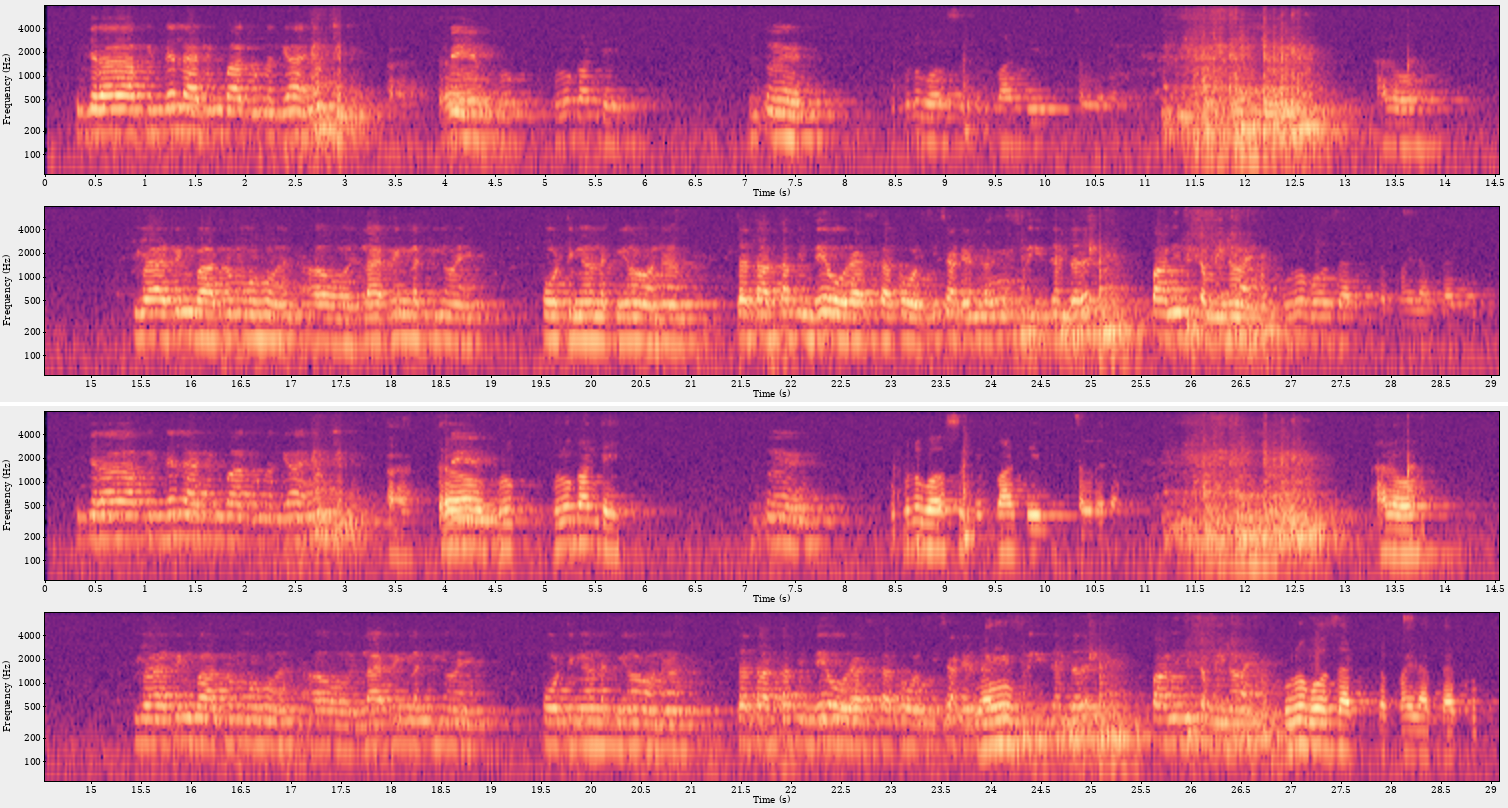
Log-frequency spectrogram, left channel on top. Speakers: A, on the left; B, on the right.
A: ਜਿਹਰਾ ਪੀਂਦੇ ਲੈਟਰਿਨ ਬਾਥਰੂਮ ਲੱਗਿਆ ਹੈ ਨਾ
B: ਹਾਂ
A: ਫੇਰ
B: ਗੂ ਗੁਰੂਕੋਲ ਡੀ
A: ਅ
B: ਲ ਬਸਨ ਬਾਦ ਨਹੀਂ ਸਕਦੇ।
A: <inaudible>
B: ਹੈਲੋ,
A: ਲੈਟਰਟਰਿਨ ਬਾਥਰੂਮ ਉਹ ਲੈਟਰਿਨ ਲੱਗੀ ਹੋਏ। ਪੋਟੀਆਂ ਲੱਗੀਆਂ ਹੋਣ ਤਾਂ ਤਾਂ ਪੀਂਦੇ ਹੋਰ ਇਸ ਤਰਾ ਸਾਡੇ ਅੰਦਰ
B: ਨਹੀਂ
A: ਸਰੀਰ ਦੇ ਅੰਦਰ ਪਾਣੀ ਦੀ ਕਮੀ ਨਾ ਆਏ
B: ਉਹਨੂੰ ਬਹੁਤ ਸਾਰਾ ਡੱਬਾ ਹੀ ਲੱਗਦਾ ਗ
